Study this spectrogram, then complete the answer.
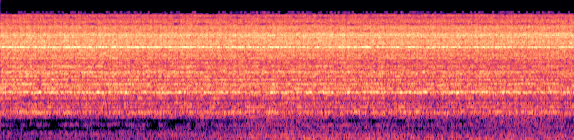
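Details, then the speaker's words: CRT picture tube being safely vented by punching its small hole with a clamp and hammer: steady, soft, airy hiss with no pitch change as air bleeds into the vacuum. "берем клямру молоток прикладаємо сюда і зараз буде звук буде шипіння"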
